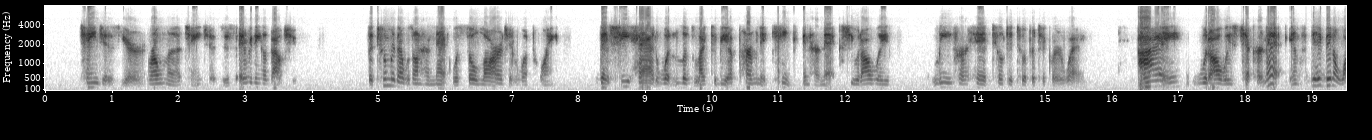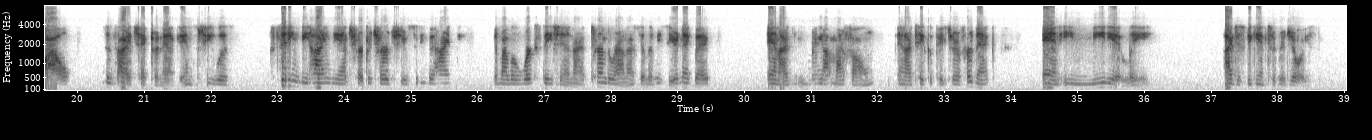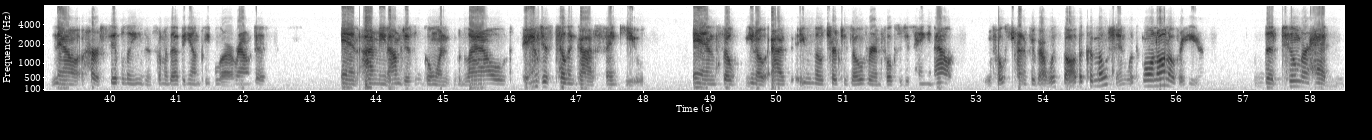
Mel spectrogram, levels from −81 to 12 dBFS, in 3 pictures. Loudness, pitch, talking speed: -10 LUFS, 205 Hz, 180 wpm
